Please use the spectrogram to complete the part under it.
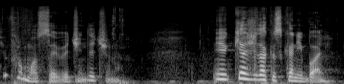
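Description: A man with a Romanian accent chatting casually as he plays and thinks aloud, his voice a little hoarse from the early morning. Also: on the high side, big pitch swings. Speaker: gaming commentator. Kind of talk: casual gameplay commentary.

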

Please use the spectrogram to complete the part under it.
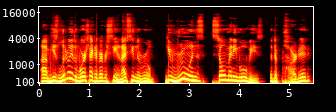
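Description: In a small indoor podcast studio, an American co-host in his thirties sits close to the microphone and delivers crude, profane, opinionated comic commentary on movies. His high, expressive voice is dark in tone and fairly quick; the low-quality recording has no echo.

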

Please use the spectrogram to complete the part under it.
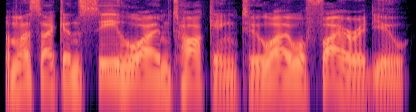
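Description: A man voicing a bold male starship captain who talks forcefully, quickly and with sarcasm in an audiobook. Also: mid-range voice, lively intonation, no echo, studio quality, voice pushed up, lightly acted. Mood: commanding. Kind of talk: audiobook character voice.

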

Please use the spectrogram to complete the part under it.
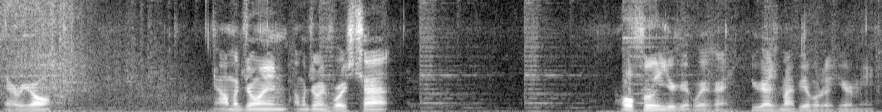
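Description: A man's voice: deep voice, fairly even intonation, moderate pace, pauses often, a little mellow, faint music behind. Giggly, slangy male game streamer. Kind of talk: casual gameplay commentary.

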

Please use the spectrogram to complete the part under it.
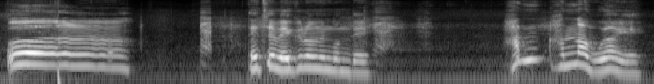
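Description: A woman's voice: on the high side, big pitch swings, slow, a little hiss or hum. A woman giving casual, playful commentary to herself while playing a video game. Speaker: gaming YouTuber.

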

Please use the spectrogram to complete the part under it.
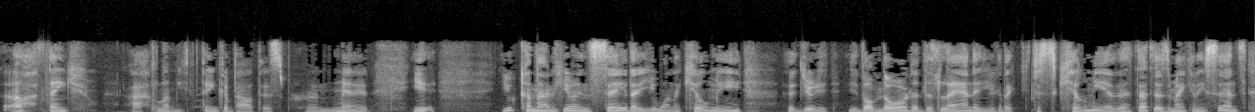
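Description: Woman doing a meek lil goblin in a cartoon, lowish voice, hesitant and exasperated, dry sound. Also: mellow, no room sound, dull audio. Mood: bemused, exasperated. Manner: hesitant, halting, conversational.

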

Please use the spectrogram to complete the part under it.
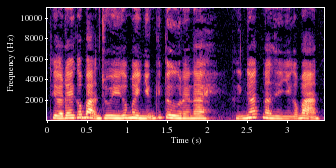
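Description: A woman leads an online Korean lesson in a chatty, unhurried way, filling pauses and tossing rhetorical questions to her students. She sounds out each word slowly so learners can repeat it, in a fairly high voice. Keyboard typing can be heard in the background. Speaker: Korean language teacher. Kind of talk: online lesson explaining vocabulary and grammar.

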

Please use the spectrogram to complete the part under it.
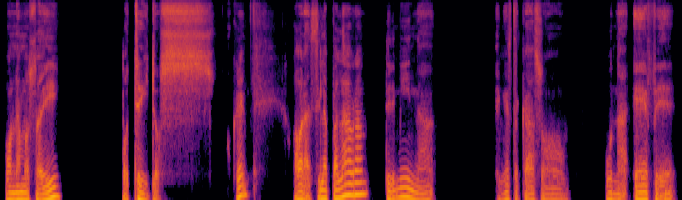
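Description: A man teaching an online English lesson at an unhurried pace. His low voice is gravelly and husky. He patiently repeats words and keeps checking in with his students, recorded close and dry. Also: mellow, no echo. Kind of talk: online lesson explaining grammar.

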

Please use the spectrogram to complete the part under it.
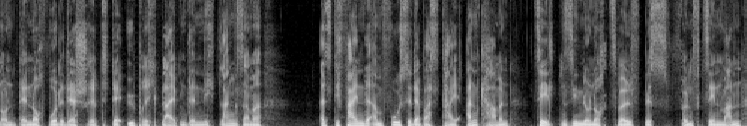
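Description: Deep-voiced male audiobook reader. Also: dry recording, studio quality. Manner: lively, acting out each character. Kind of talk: audiobook narration.

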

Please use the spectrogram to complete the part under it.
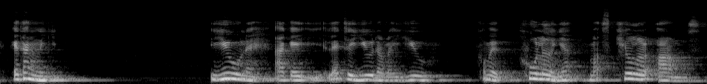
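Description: A woman's voice: mid-range voice, darkish tone, reverberant. Woman teaching English vocabulary. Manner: reads English sentences slowly, explains quickly in Vietnamese; asks students frequent check questions. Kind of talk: online English vocabulary lesson.

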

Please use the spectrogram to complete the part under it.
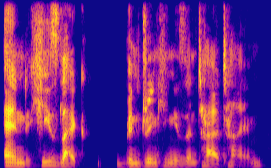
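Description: A young adult man with a Kenyan accent, a guest on a podcast, tells personal stories informally in a medium-pitched voice at a moderate pace, saying "like" and "you know" a lot. He sits on a sofa in a small indoor podcast studio, close to a studio microphone on a boom arm. The recording is dry and studio quality.

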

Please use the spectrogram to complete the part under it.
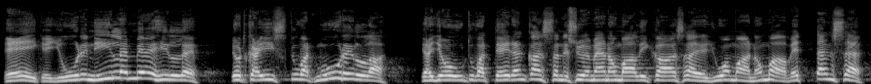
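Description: A man's voice: high voice, darkish tone, pitched above the performer's own voice, lightly acted. A man reading the part of a boastful male envoy of a conquering king, with a taunting, declamatory delivery. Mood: proclaiming. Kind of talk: dramatized scripture reading.

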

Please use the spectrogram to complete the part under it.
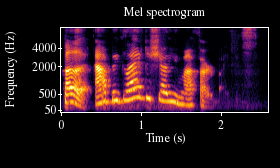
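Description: A female vlogger reviews her shopping haul to the camera at home, pets close by, gushing and saying things more than once in a casual chat. She speaks at normal speed in a high, very animated, bright voice with a forceful tone and a breathy edge.

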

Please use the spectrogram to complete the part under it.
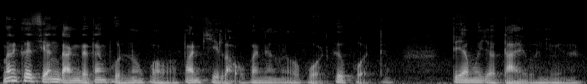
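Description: A man's voice: very deep voice, animated, quick pace, creaky, dark tone, husky. An older man, a Buddhist monk, giving a casual, folksy sermon full of anecdotes and chuckles. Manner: chatty, folksy, chuckles while telling stories.

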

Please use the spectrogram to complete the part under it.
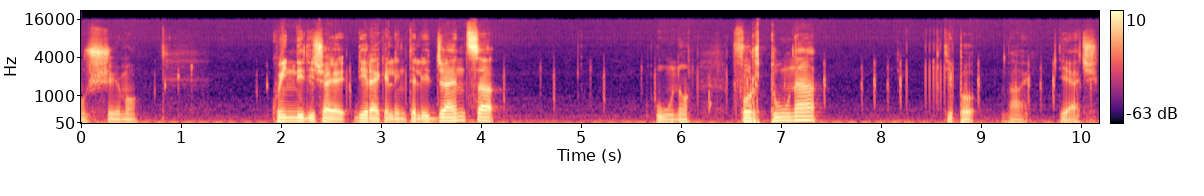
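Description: A man's voice: low-pitched, creaky, a bit bright. A man doing casual, joking let's-play commentary, rambling with restarts. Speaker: gaming youtuber.

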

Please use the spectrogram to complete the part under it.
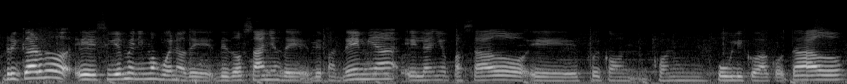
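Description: A woman hosting, asking a guest interview questions at an indoor stand on a handheld mic, encouraging and quick to agree. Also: mid-range voice, darkish tone, muffled recording, soft background music. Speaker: interviewer and host.

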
